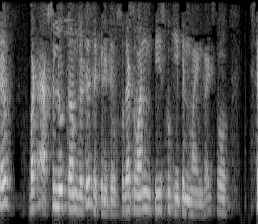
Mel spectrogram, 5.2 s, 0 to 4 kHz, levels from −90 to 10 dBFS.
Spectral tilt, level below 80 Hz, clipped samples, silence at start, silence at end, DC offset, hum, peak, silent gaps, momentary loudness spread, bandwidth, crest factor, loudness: -10 dB/octave; -72 dBFS; under 0.1%; 0 s; 0 s; under 0.1%; none; 0 dBFS; none; 11 LU; 4 kHz; 16 dB; -17 LUFS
